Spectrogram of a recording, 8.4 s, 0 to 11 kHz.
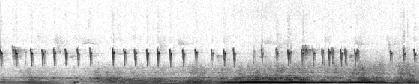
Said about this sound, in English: Recording, this is bird 258 calling loud. Sounds like it.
